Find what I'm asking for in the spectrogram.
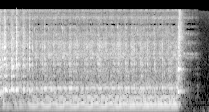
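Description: Electric motor with a worn, chewed-up rotor running with a steady rough hum and buzzing vibration, loud and close, then cutting off abruptly as it spins down near the end.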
